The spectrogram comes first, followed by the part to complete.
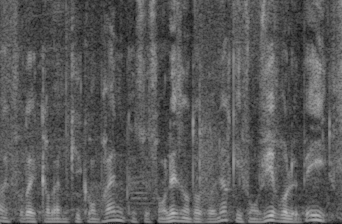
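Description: A medium-pitched male voice comes through noticeable background noise. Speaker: auctioneer. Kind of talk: interview.

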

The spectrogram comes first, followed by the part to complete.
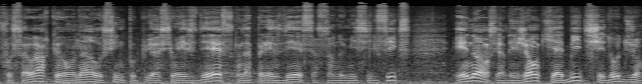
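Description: A man with a very deep, low voice talks at a very fast pace, his intonation lively. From Garges-lès-Gonesse, Paris suburbs. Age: 40s. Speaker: local councillor. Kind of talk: interview. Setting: outdoors.

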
